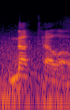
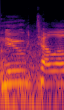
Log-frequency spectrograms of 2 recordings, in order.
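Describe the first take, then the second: First: The first syllable sounds like 'nut'. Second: The first syllable sounds like 'new'. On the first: "like a nut" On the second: "like it's new"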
